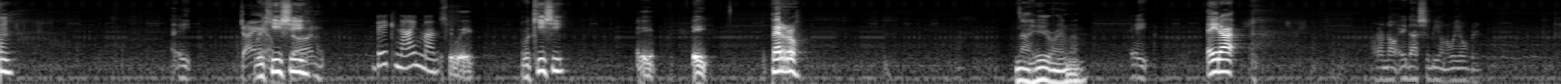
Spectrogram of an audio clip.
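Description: A young man talks in short bursts into a close microphone.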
